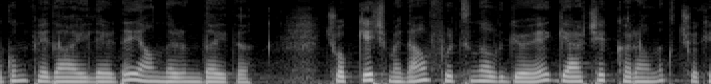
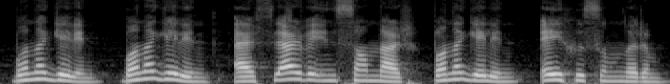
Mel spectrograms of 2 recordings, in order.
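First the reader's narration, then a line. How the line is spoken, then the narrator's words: Ringing trumpet-like cry. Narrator (Turkish): diye haykırışı ve sesi vadide borazan gibi öttü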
